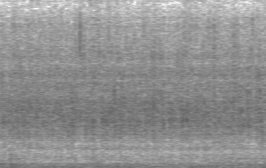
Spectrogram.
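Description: Mustard seeds crackle and fry in hot melted butter with a steady, dense sizzle that holds evenly and close throughout, no voices present.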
